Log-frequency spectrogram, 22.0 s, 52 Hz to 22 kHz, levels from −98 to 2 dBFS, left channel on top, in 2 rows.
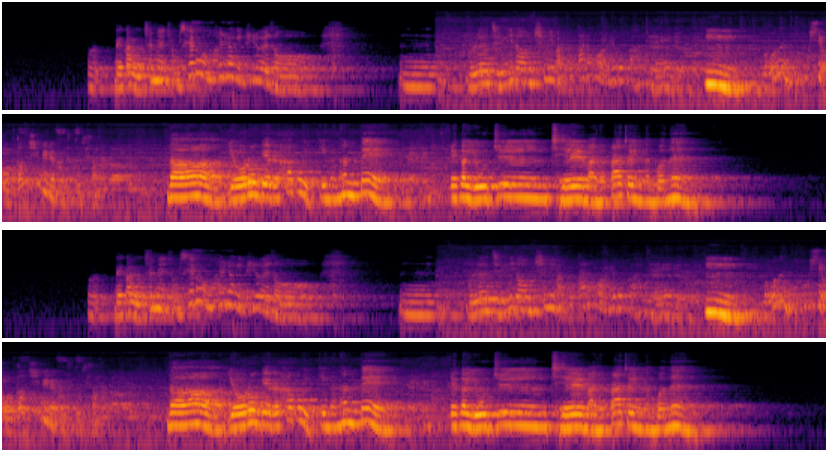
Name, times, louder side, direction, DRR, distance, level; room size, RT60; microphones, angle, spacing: voice 1, 1.1-4.5 5.3-5.9 6.2-9.1 10.1-12.2 16.6-16.8, equal, 30° left, 0 dB, 1.6 m, -37 dB
sound 1, 5.7-17.0, left 2 dB, 50° left, 1.6 m, -49 dB
voice 2, 9.4-9.9 13.2-16.3 16.9-20.3, left 1 dB, 5° left, 1 dB, 0.5 m, -25 dB
19.5 x 9.0 x 5.1 m, 2.1 s
head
